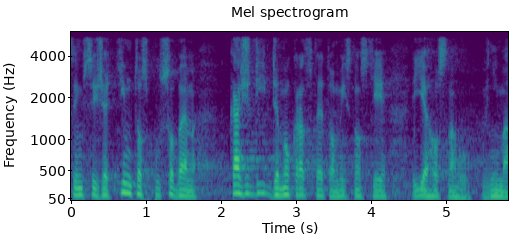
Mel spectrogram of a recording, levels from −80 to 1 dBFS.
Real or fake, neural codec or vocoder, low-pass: fake; vocoder, 22.05 kHz, 80 mel bands, WaveNeXt; 5.4 kHz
